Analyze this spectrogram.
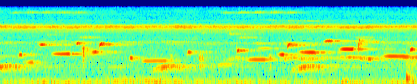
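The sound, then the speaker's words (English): Bird song: a lively string of clear, whistled notes and short chirps that jump between pitches, played over a steady high buzz, with no voices. “And here's the song.”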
